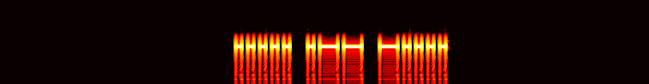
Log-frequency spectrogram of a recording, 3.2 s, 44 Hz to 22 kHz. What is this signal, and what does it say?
Morse code, heard as a keyed tone, about 38 wpm, 700 Hz. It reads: 5W6
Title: Three Challenging Letter-Number Combinations 40wpm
